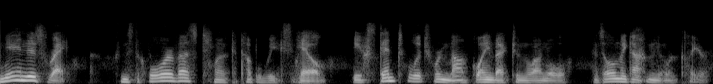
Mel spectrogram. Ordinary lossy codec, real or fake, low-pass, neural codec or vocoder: Opus, 16 kbps; fake; 7.2 kHz; codec, 16 kHz, 0.5 kbps, FreqCodec, larger model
